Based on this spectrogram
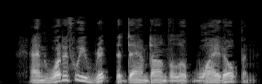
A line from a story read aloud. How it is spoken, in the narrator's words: Duchamp snapped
